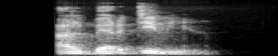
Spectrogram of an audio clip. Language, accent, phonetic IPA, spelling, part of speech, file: Catalan, Valencia, [al.beɾˈd͡ʒi.ni.a], albergínia, noun, LL-Q7026 (cat)-albergínia.wav
- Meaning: aubergine, eggplant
